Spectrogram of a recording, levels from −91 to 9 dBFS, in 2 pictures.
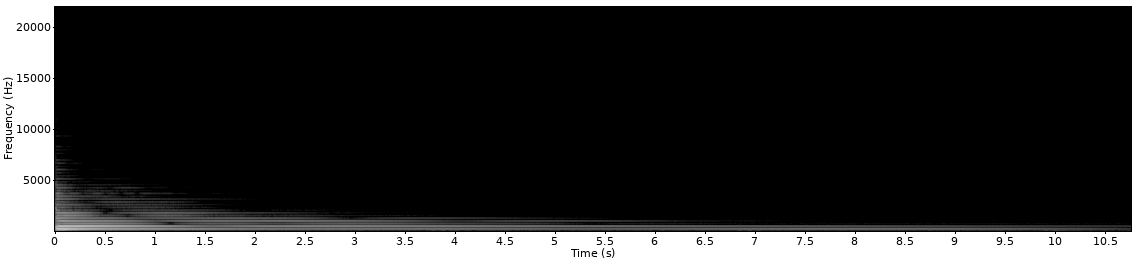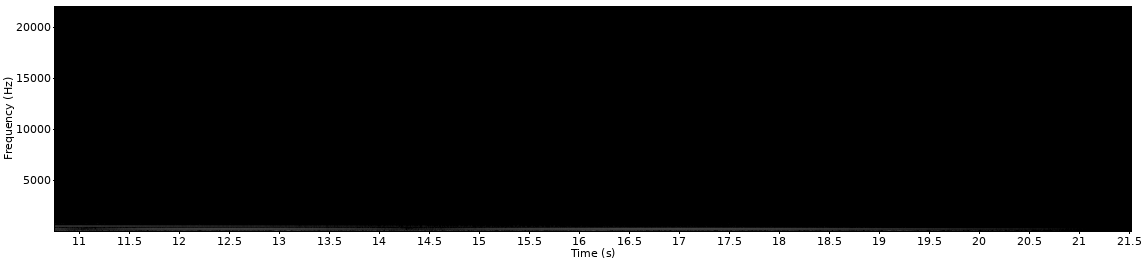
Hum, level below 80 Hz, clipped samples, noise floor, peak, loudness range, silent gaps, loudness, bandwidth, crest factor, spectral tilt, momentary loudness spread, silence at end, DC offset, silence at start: none; -68 dBFS; under 0.1%; under -90 dBFS; -10 dBFS; 23 LU; none; -31 LUFS; 4.5 kHz; 26 dB; -8 dB/octave; 26 LU; 16.4 s; under 0.1%; 0 s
